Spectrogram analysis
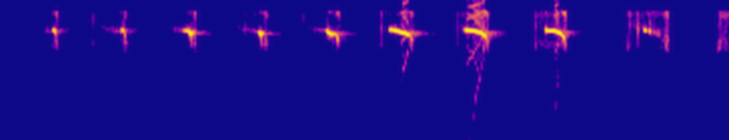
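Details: Baby squirrels crying to attract their mother to collect them: high, sharp squeaks near the top of hearing, repeated about twice a second in a steady series of roughly ten, some notes louder with a downward sweep.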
